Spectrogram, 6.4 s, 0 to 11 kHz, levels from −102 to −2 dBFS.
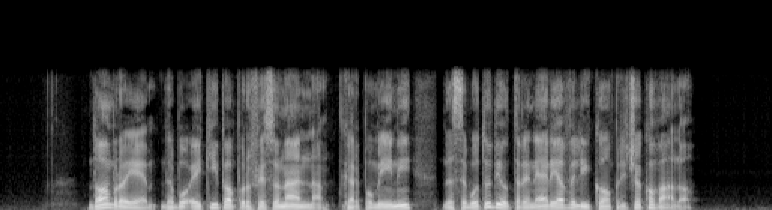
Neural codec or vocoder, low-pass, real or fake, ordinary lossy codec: codec, 16 kHz, 4 kbps, FunCodec, trained on LibriTTS, 50 frames a second; 7.2 kHz; fake; none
